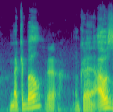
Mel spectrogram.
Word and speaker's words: Mekibel: know who you are how do you pronounce your last name mechael mechael yeah okay I was like going over to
